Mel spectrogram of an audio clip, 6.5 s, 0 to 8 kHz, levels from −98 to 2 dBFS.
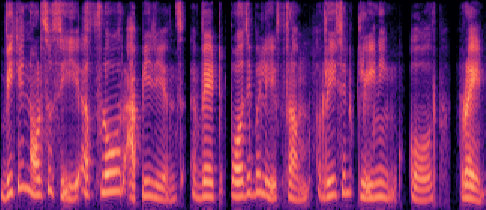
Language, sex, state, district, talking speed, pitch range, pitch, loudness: English, male, Karnataka, Bangalore, 130 wpm, 195-250 Hz, 210 Hz, -22 LUFS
